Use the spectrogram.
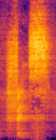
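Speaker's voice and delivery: "fence" in a single beat; "fence" with no vowel after the S; one syllable. Shown as a demonstration. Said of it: "também uma sílaba".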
